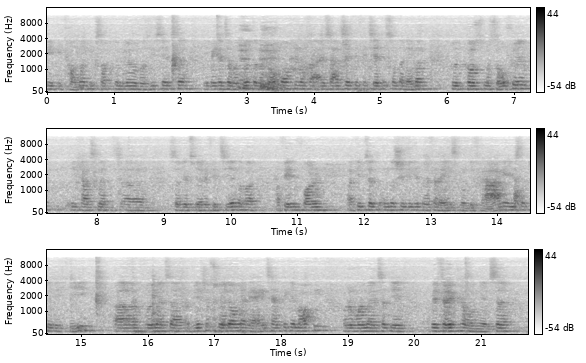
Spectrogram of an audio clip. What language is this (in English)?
German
